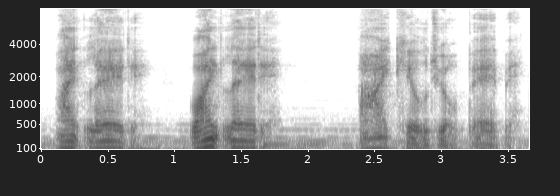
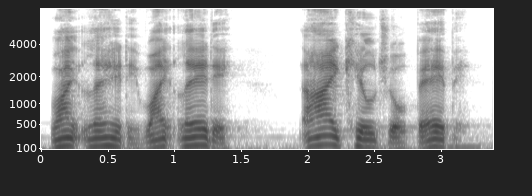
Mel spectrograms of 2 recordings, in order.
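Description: First: It is said quietly, almost whispered. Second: It is said a bit louder.

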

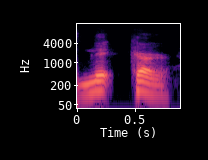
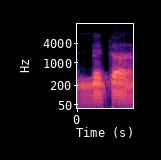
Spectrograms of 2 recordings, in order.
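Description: First: The name is said at normal speed. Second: The name is said fast, run together.

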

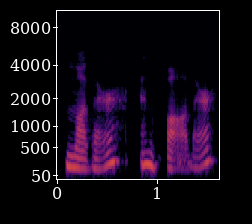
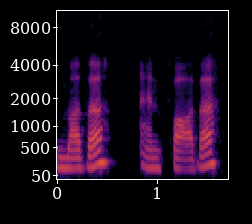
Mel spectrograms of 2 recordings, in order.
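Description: First: It is said with the R sounds pronounced. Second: It has a Brooklyn accent with R dropped.

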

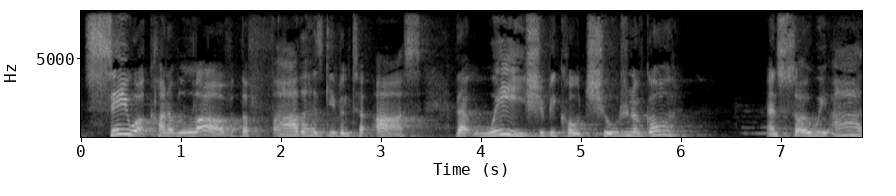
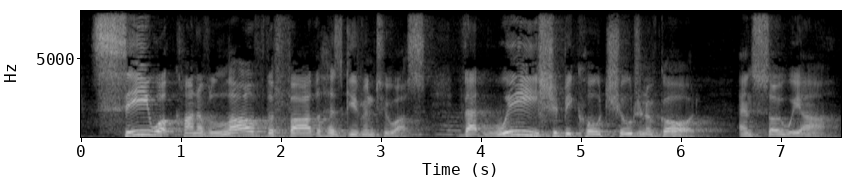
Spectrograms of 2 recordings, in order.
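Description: First: It is said with amazed disbelief. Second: It is read in a plain, even tone.

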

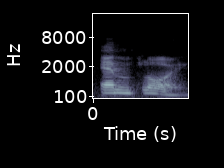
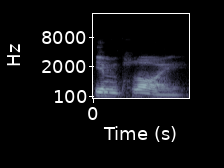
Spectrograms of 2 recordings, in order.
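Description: First: The first vowel is an open e. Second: The first vowel is a short, light i. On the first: The speaker calls it wrong. "We don't want to have an open epsilon e in that syllable?" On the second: The speaker calls it right. "most British speakers would realize that like an open I"

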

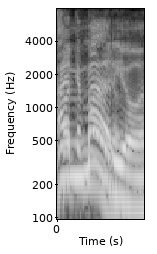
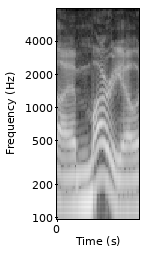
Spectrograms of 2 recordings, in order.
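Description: First: It is said in an exaggerated Italian accent. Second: It is said in a plain, non-Italian accent. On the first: This is how the game character sounds. The speaker calls it right. "they want him to sound like he's from the video game" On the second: The actor is not trying to sound like the game character. The speaker calls it wrong. "he doesn't sound Italian at all"

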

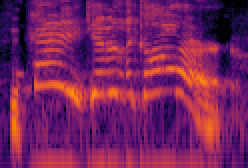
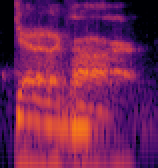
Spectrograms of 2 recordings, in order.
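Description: First: It is said in a friendly, nice tone. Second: It is said in a creepy, sinister tone.

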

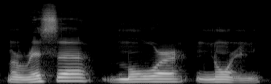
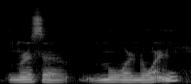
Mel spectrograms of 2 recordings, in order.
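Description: First: The voice falls at the end. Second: The voice rises at the end.

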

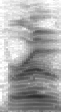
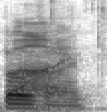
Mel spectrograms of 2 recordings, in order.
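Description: First: An r sound follows the first b. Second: No r sound follows the first b. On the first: The speaker calls it wrong. "It's not brovine" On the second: The speaker calls it right.

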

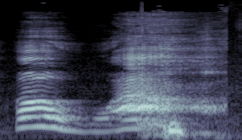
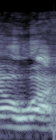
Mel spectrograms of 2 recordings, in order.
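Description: First: It is said in an ecstatic, breathless tone. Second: It is said in a plain, ordinary tone. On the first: "in a tone of voice that suggests she just had a mind-blowing orgasm" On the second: "She doesn't just say"

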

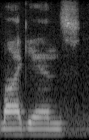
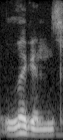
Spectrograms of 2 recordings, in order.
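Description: First: The word has the American pronunciation. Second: The word has the British pronunciation.

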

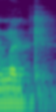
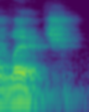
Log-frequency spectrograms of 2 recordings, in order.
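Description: First: The word ends with a 'k' sound. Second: The word ends with a 'ch' sound.

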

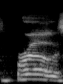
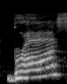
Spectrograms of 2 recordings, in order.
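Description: First: The vowel sounds like the one in 'bro'. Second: The vowel sounds like the one in 'bra'. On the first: The speaker calls it right. "no, it's Bros. It rhymes with bros" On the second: The speaker calls it wrong. "people would mispronounce it Bras"

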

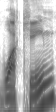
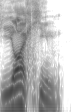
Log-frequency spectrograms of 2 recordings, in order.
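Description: First: The name sounds like the name Joaquin. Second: The name does not sound like Joaquin. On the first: The speaker calls it wrong. "they mispronounce it as Joachim, sort of like Joaquin Phoenix" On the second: The speaker calls it right. "no, it's Joachim"

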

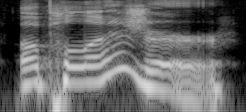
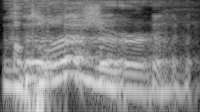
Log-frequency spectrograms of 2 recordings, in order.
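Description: First: It is said in a lighter voice. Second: It is said in a gruff, deep voice.

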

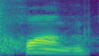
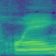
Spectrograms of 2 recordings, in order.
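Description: First: The surname is said in its original form. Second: The surname is said in an anglicized form. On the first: This is how the family says the name. The speaker calls it right. "It's Hwang" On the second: This is how people in the town said the name. The speaker calls it wrong. "I was known as Hwang"

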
